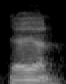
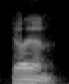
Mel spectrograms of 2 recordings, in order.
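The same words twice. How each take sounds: No difference in how they are said.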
